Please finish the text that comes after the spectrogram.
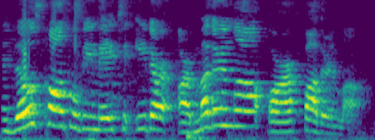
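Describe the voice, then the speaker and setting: A woman's voice: sits high, expressive, fairly quick, reverberant, a little hiss or hum, rough recording. A woman from Samoa hosting a playful family vocabulary game in a casual home vlog. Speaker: vlog host.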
